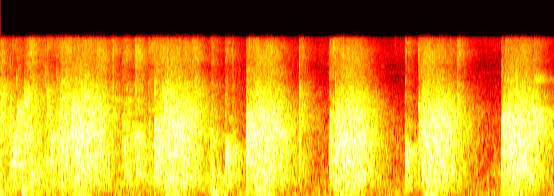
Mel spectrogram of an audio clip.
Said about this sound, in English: So let's clap. Give me a beat.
